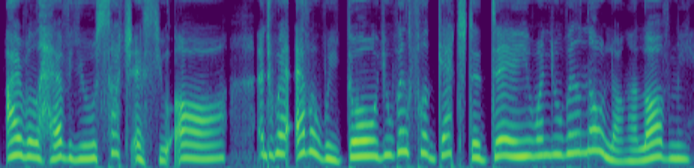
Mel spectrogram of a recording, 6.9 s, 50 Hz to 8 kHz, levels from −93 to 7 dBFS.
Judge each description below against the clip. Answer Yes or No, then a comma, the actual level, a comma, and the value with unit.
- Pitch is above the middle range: Yes, very high, 260 Hz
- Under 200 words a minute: No, fast, 205 wpm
